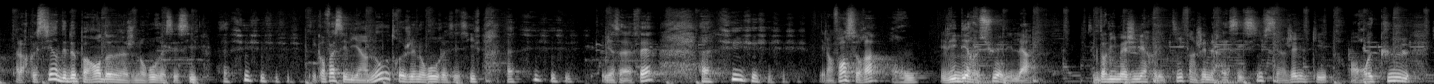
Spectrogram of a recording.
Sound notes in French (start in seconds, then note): 1.6 afufufufu; 7.2 afufufufu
